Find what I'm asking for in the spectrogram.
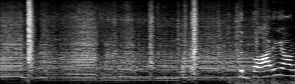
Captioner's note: engine Sound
